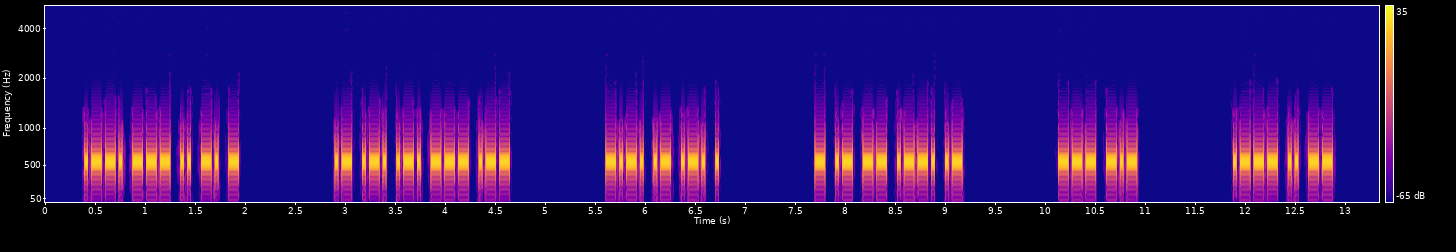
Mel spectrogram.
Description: Morse code, heard as a keyed tone, about 35 wpm, 550 Hz. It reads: POINT ARROW CARE TAMPA OK JIM
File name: Ultimate Word List / 35WPM Ultimate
